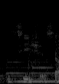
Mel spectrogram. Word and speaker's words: facetious: I'm like I pronounce narrating it my feeling. Facetious. – Thank you. Facetious.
